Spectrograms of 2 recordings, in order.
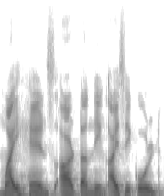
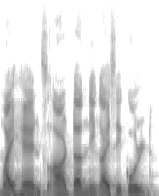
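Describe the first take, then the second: No difference in how they are said.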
